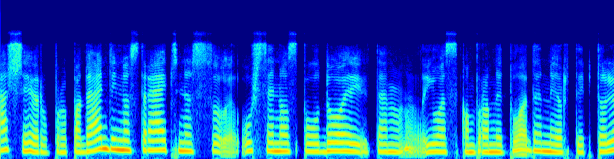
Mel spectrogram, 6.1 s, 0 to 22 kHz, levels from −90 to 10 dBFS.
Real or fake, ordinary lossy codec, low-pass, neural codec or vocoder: fake; Opus, 16 kbps; 7.2 kHz; codec, 16 kHz, 1 kbps, FunCodec, trained on LibriTTS, 50 frames a second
